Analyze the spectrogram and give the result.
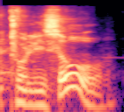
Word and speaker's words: Tolisso: wie der neue Franzose ausgesprochen wird? Ja, Tolisso, Tolisso, ne?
